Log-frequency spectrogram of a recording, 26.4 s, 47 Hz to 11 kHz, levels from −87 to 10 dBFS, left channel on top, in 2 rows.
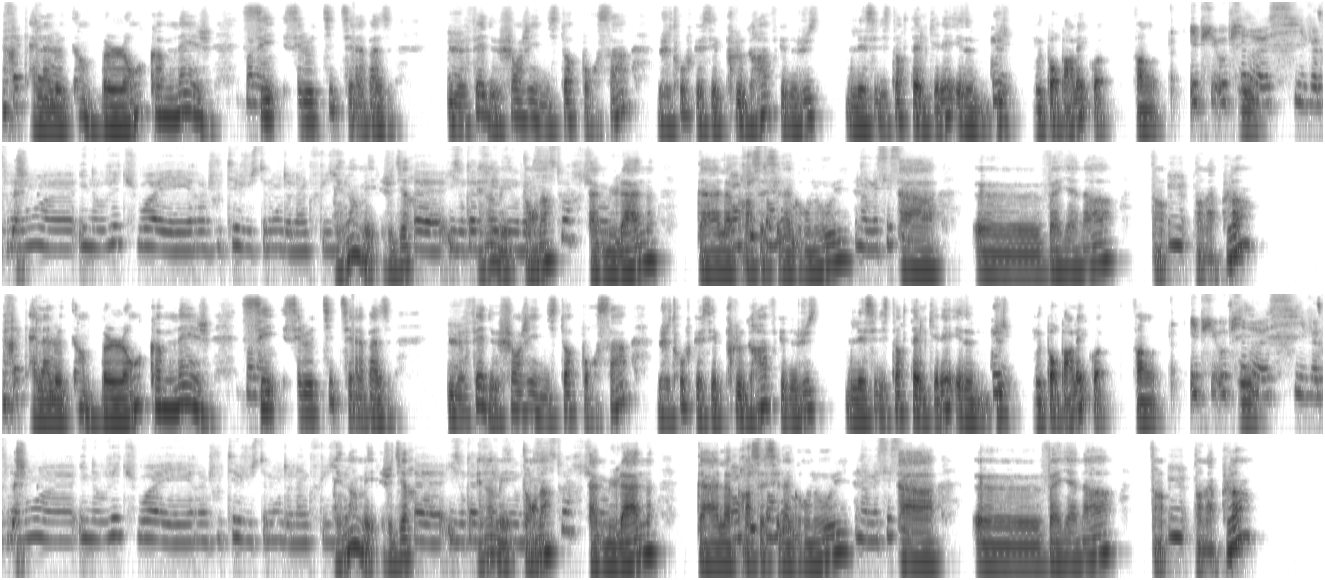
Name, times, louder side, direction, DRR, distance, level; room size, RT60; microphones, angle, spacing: voice 1, 0.0-3.9 4.5-8.1 8.4-10.0 10.5-11.0 11.3-11.6 12.4-12.5 13.3-13.4 16.5-17.3 18.0-18.7 19.1-19.7 20.2-21.7 22.2-22.5 22.9-24.3 24.7-24.8 25.1-25.7, right 2 dB, 60° right, 0.6 m, -25 dB
voice 2, 11.9-16.7 17.3-19.3 20.5-21.2 21.7-22.3 24.9-25.0, equal, 25° left, 0.7 m, -32 dB
2.8 x 2.1 x 3.7 m
head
